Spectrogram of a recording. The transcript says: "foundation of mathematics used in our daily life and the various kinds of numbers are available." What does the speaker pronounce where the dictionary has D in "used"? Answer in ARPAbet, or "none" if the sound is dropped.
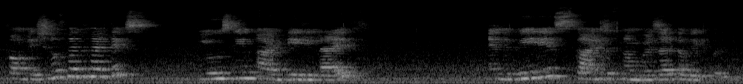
none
